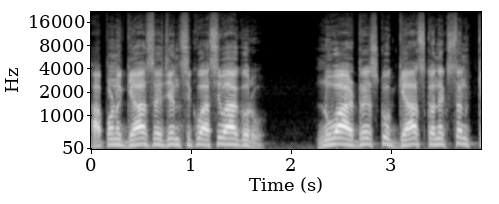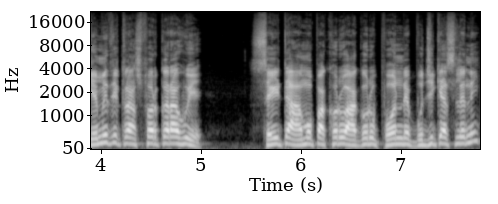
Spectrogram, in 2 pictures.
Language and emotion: Odia, angry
